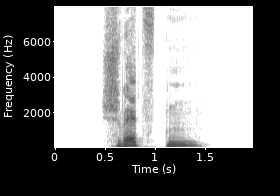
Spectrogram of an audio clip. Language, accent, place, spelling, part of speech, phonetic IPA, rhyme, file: German, Germany, Berlin, schwätzten, verb, [ˈʃvɛt͡stn̩], -ɛt͡stn̩, De-schwätzten.ogg
- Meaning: inflection of schwätzen: 1. first/third-person plural preterite 2. first/third-person plural subjunctive II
